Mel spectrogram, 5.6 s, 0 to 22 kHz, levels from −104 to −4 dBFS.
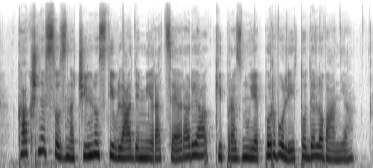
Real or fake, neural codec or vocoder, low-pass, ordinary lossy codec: fake; vocoder, 44.1 kHz, 128 mel bands every 512 samples, BigVGAN v2; 19.8 kHz; none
